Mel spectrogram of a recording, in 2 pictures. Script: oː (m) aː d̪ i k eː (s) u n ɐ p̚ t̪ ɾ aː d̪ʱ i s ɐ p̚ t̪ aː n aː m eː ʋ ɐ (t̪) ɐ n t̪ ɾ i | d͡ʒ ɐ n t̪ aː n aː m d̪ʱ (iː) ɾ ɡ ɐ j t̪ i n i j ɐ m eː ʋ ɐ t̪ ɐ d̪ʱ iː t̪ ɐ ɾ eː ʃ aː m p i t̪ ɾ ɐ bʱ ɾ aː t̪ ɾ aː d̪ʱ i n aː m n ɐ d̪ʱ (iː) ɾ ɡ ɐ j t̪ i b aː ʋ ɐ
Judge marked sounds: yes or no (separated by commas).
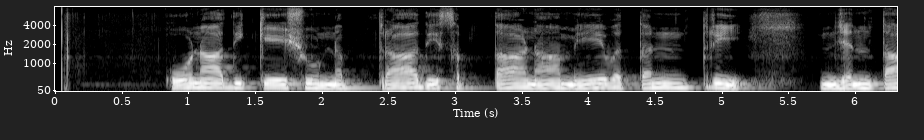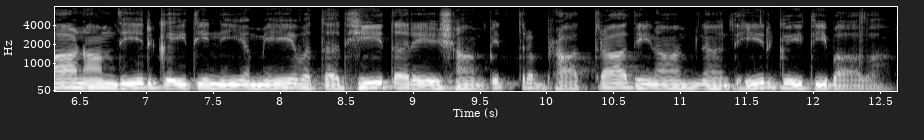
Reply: no, no, yes, yes, yes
